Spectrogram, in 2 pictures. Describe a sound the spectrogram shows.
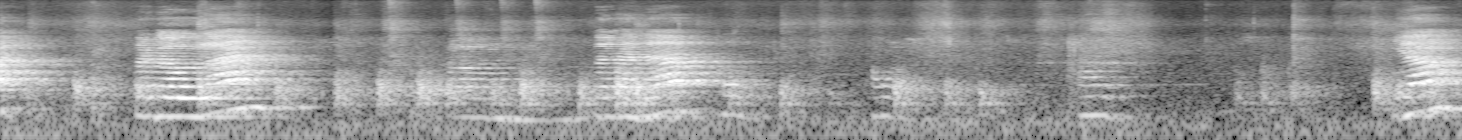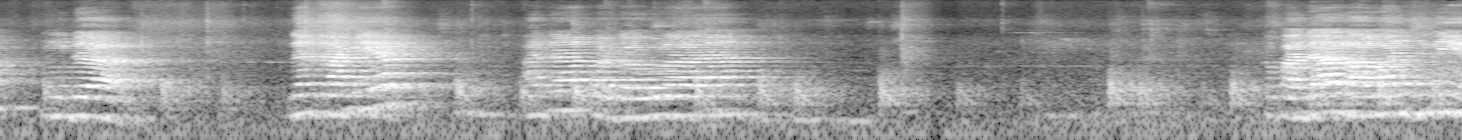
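A woman speaks at a steady pace, heard from across a room.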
